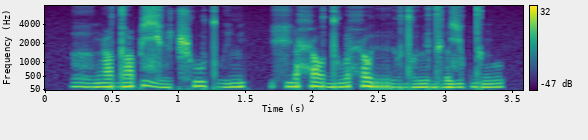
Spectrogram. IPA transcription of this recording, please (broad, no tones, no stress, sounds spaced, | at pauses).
ɦ ə̤ ŋ i dˤ i p ʑ e̤ ʈ͡ʂʰ u tʷ i̤ lʲ | x i ħ ɔ d u ħ o rʲ ɔ̤ d ɔ̤ lʲ ə d e̤ ə̯ ʑ u p d ə ŋ u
